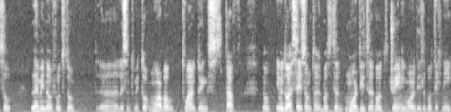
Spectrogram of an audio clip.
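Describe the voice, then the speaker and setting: A man with a non-native accent, fairly low-pitched, talking very fast in a flat monotone. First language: not English. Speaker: fitness vlogger. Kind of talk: casual vlog talk to camera. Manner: unscripted, occasionally halting.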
